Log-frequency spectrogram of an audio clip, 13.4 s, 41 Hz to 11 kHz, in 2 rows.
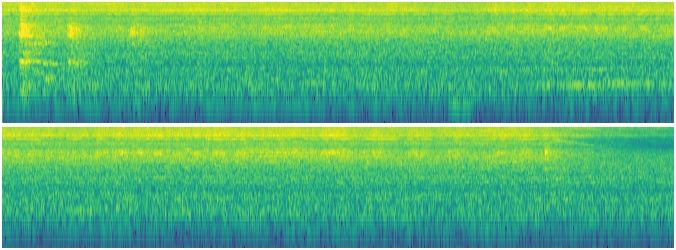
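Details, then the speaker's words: Air-driven high-speed dental handpiece with a steady high-pitched hiss and whine, cutting tooth during an all-ceramic crown preparation demo; the angle is changed palatally to create the incisal bevel and continue incisal reduction toward the ideal 2 mm. "Okay, again I'll start off with incision reduction. Now I'm changing the angle, see, palatally, to create incisal bevel and reduce it."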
